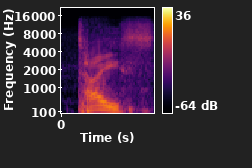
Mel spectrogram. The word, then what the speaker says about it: Tice: Tice. There we go. That's what it is.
